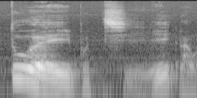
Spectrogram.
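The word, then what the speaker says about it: 对不起: 이 발음을 그 뚜이라고 하지 말고 뚜에이, 유와 아이 사이에 이런 정도의 음을 갖는 소리가 들어있다. 그렇게 생각하면서 발음해 달라는 부탁을 한 적이 있었죠. 뚜이가 아니라 뚜에이부치, 미안합니다.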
